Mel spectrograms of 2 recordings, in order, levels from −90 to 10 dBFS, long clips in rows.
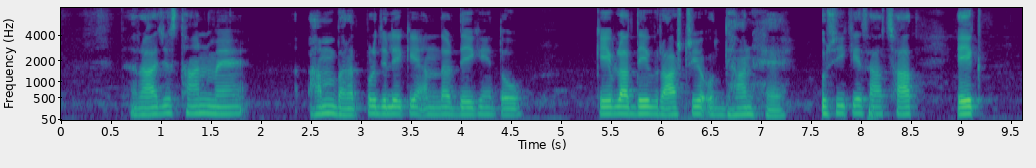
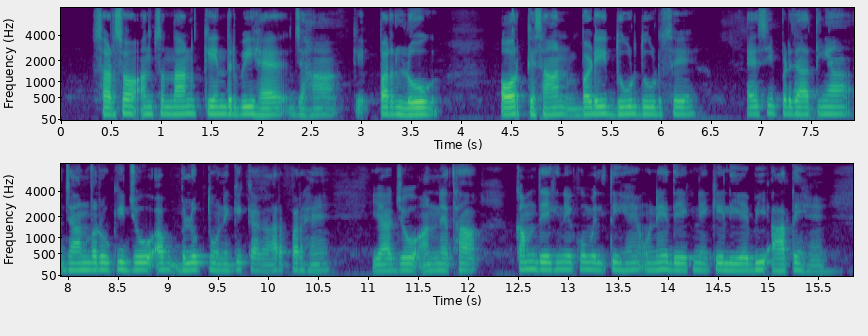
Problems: none marked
